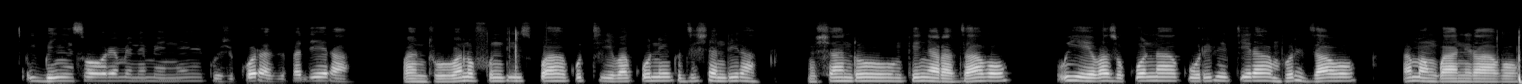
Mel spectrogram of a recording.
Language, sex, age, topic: Ndau, female, 36-49, education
